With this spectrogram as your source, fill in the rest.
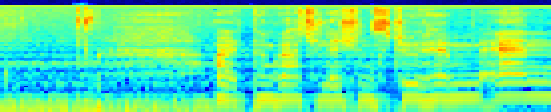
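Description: A woman speaks clearly into a microphone.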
